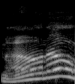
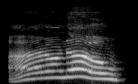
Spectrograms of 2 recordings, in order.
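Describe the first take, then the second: First: Said in the usual way. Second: Slow, stretched-out I don't know; drawn-out doubtful. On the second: Real, not acted. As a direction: draw it out, slowly puzzled. Unsure about Dodgers falling.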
